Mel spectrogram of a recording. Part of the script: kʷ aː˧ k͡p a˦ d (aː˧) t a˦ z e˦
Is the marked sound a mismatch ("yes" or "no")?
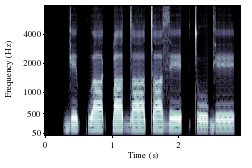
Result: no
